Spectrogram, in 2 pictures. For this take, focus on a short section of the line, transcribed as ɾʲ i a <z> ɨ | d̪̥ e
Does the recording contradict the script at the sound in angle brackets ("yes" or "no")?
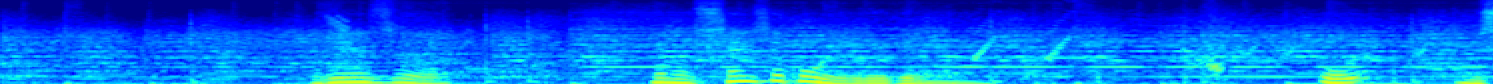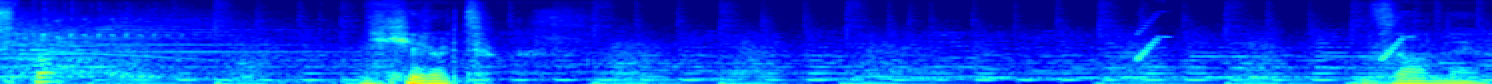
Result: no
